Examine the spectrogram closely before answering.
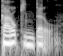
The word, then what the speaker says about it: Caro Quintero: Caro Quintero.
